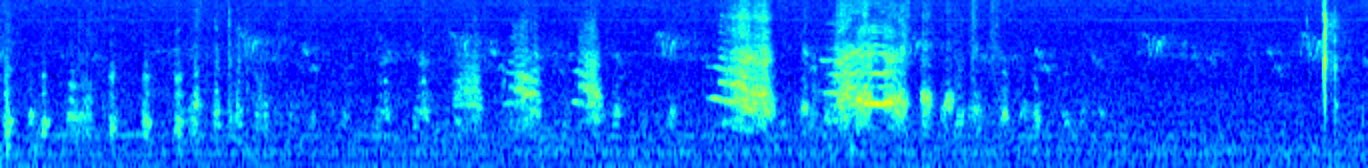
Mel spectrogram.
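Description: Chickens cluck in the farm simulation game Farm Manager World, a busy run of short repeated clucks with a couple of louder squawking bursts near the middle, steady over a low background hum and with no talk.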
